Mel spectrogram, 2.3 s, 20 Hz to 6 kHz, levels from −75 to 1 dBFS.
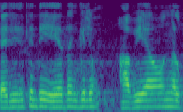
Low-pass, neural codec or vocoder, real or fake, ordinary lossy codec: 5.4 kHz; none; real; none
